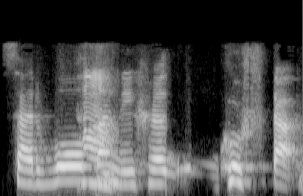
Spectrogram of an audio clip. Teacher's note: alpa prana da and mahaprana gha, and both the shas in this verse are shanmukha sha, okay.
